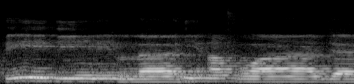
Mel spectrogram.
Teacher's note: lafaz Allah kalau didahului dengan harakat kasrah maka tetap tipis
